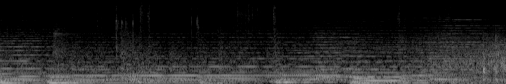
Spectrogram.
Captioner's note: dirt thudding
